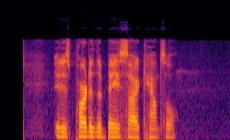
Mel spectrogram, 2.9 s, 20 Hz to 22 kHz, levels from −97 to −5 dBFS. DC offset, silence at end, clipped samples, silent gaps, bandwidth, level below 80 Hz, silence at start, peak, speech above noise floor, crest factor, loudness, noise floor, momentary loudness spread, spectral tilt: under 0.1%; 0.7 s; under 0.1%; none; 10 kHz; -58 dBFS; 0.45 s; -2 dBFS; 37 dB; 24 dB; -23 LUFS; -60 dBFS; 13 LU; -4 dB/octave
